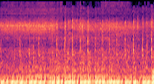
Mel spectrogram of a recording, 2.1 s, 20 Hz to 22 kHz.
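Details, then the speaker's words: Used 2001 Harley-Davidson 1200cc V-twin: deep, loping, uneven-fired thump at idle, strong and loud but steady with no clatter; healthy engine with a loud exhaust. "bike sounds good there's definitely loud probably louder than what my neighbors live"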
